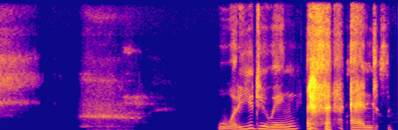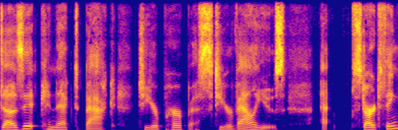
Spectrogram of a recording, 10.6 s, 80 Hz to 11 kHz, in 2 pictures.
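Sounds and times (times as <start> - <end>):
deep breath: 0.0 - 2.5
speech: 2.9 - 10.5.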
